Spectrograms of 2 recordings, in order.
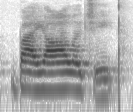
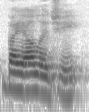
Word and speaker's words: biology: We don't say biology, we say biology, biology. I'm studying biology. Or if we say photography, I'm studying photography. I really love photography. So prolong those vowels when the syllable is stressed.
